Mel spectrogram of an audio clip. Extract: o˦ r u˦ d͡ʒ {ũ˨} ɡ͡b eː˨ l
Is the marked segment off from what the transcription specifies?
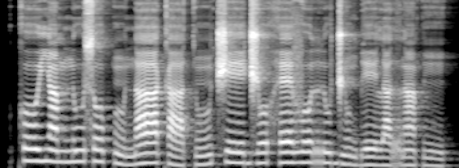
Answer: no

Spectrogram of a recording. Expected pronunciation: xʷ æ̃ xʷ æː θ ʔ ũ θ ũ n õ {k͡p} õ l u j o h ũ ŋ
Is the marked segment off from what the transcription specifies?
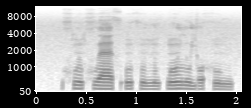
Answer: no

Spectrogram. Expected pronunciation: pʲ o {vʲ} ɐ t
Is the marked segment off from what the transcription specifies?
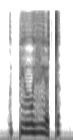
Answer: no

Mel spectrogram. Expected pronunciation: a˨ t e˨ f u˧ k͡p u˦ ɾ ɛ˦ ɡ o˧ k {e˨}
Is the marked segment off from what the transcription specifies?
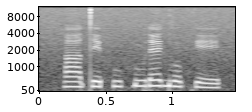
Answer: no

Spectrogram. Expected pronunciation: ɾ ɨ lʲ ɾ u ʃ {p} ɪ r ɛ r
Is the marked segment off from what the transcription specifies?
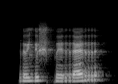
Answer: no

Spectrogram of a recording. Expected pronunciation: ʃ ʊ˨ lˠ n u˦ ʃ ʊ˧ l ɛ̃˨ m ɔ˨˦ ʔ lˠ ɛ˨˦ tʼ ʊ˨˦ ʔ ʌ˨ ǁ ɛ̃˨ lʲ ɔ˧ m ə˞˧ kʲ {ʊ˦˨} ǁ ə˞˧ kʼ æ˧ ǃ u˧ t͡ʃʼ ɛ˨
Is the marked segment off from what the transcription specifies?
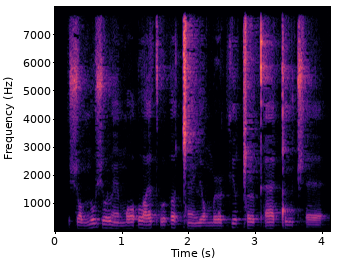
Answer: yes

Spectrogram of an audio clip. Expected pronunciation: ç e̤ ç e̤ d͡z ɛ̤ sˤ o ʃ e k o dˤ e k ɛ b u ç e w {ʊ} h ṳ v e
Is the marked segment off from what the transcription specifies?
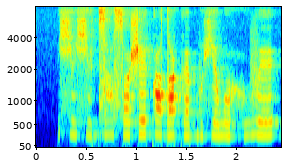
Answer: no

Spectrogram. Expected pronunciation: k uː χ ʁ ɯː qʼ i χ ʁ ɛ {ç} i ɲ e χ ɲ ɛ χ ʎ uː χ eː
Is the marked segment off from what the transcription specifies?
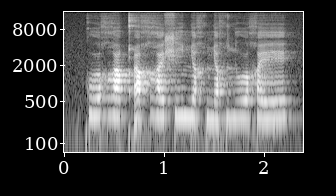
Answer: yes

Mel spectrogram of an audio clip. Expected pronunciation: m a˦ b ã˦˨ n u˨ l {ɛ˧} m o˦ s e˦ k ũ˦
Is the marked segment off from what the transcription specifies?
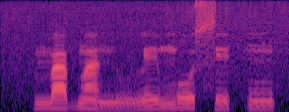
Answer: yes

